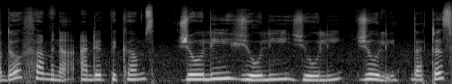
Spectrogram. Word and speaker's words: jolie: Okay, this is not jolie, this is jolie, jolie, something like j sound comes over here, jolie.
